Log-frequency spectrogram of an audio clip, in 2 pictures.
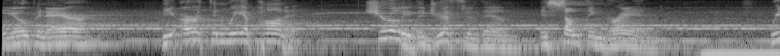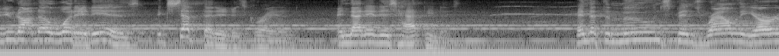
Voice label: Narration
